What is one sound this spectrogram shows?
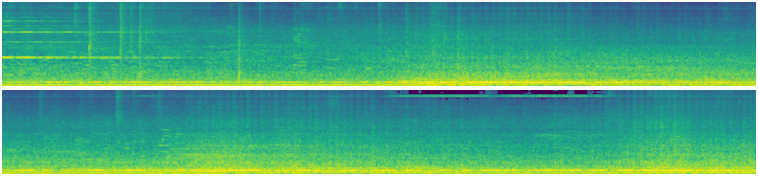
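Drum kit cymbals clash.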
